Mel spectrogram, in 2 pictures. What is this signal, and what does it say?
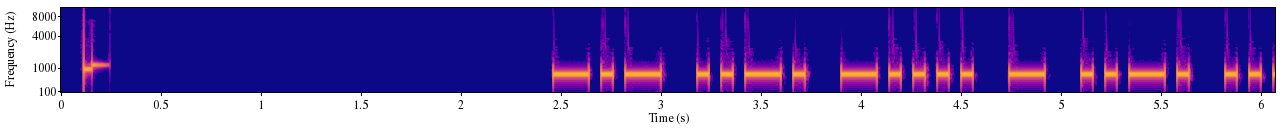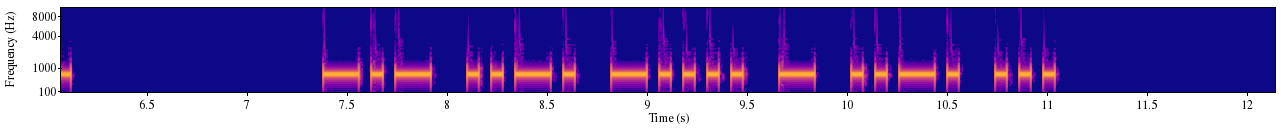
Morse code, heard as a keyed tone, about 21 wpm, 700 Hz. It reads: KF6TFS KF6TFS
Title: USA Call Signs - 6 Characters - Repeated 2x - 20wpm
